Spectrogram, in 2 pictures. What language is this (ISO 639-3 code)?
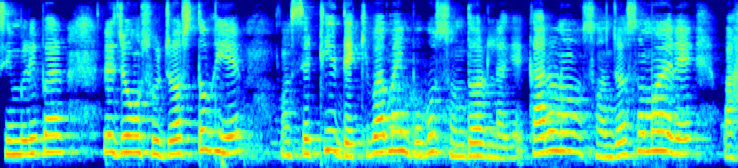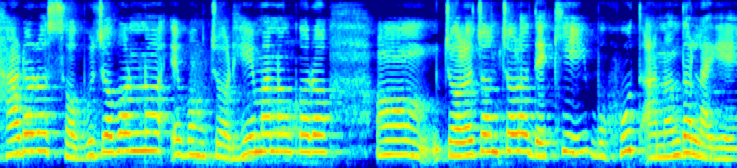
ori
